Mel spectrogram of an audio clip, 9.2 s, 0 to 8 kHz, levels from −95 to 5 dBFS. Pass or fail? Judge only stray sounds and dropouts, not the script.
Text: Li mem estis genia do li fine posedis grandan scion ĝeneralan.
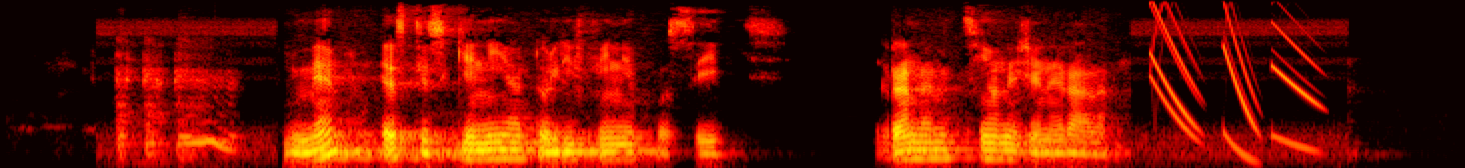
fail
